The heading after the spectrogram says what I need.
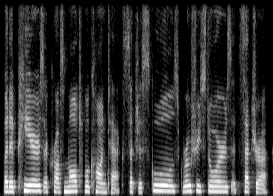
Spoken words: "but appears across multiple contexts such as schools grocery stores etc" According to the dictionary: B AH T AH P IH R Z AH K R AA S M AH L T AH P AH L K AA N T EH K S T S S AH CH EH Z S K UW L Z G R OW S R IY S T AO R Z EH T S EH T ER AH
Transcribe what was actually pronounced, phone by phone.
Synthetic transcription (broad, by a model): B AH T AH P IH R Z AH K R AA S M AH L T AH P L K AA N T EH K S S S AH CH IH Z S K UW L Z G R OW S R IY S T AO R Z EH T S EH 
